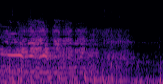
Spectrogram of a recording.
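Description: A horse neighs and whinnies in the Sorrowdusk video game, with hoof clip-clops beneath, moderately loud and close, no voices.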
